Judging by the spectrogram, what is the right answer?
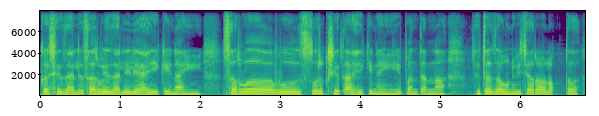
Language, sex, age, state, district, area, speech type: Marathi, female, 45-60, Maharashtra, Buldhana, rural, spontaneous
